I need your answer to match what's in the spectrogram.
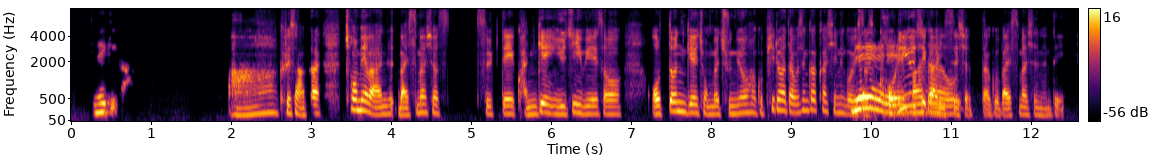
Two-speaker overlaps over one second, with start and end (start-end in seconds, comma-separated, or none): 9.7-11.1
